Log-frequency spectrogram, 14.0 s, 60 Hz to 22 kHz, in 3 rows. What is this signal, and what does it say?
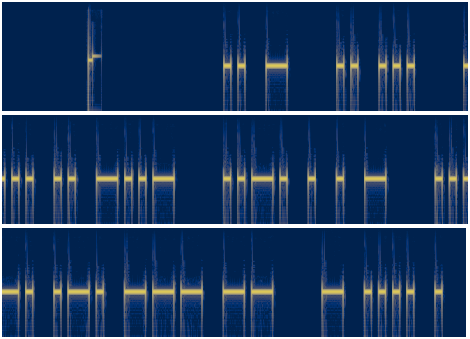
Morse code, heard as a keyed tone, about 17 wpm, 700 Hz. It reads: IT IS SIX FEET FROM THE
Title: Sentences from Top 1000 Words - Review Part 2 - 17wpm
